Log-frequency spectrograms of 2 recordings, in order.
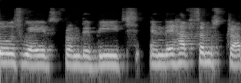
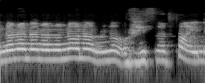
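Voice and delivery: frantic refusal; 5 semitones higher, faster than usual. Retold or imitated. Refusing guide's reassurance.

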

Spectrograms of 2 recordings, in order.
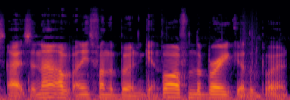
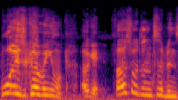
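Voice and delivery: high, loud startled yell; loud frightened outburst; panicked shout; 9 semitones higher, 6 dB louder, faster than usual. Real, not acted. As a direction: shout it in real alarm. Scared by sudden ghost event.

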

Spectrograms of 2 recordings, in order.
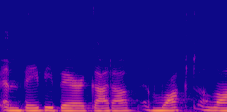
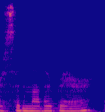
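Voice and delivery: ordinary delivery, nothing marked

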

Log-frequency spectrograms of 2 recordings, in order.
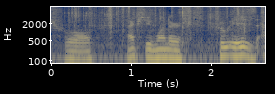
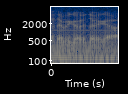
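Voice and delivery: whispered; 12 dB quieter, much faster than usual. Real, not acted. Soothing card into sleeve.

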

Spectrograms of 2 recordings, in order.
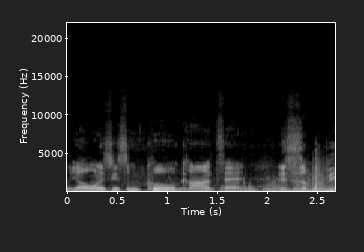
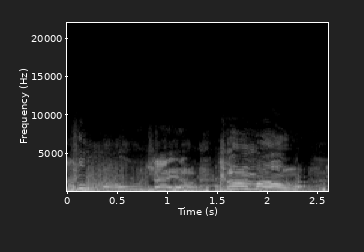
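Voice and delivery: excited; much slower than usual. Real, not acted. Cheering the fish in.

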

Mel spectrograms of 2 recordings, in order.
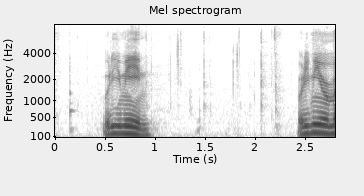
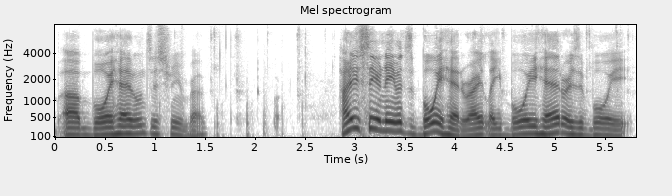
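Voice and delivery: normal talking voice

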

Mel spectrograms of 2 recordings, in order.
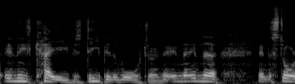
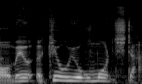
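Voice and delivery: mock Cockney growl, East End style; East End accent; 5 semitones higher than usual. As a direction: do a Ray Winstone East End hard man, lightly. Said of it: "Ray Winstone is a good old East Ender".

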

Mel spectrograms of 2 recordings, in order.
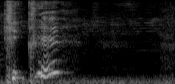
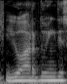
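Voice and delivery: ordinary talk

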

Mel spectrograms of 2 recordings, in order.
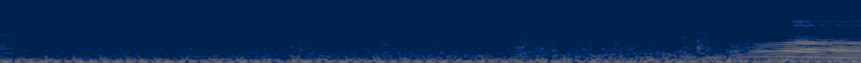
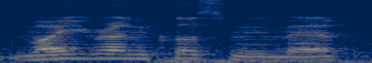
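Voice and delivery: usual speaking voice

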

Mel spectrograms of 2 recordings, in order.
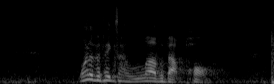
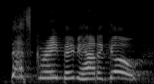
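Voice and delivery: wife's voice; 10 semitones higher, 4 dB louder than usual. Retold or imitated. Wife answering on phone.

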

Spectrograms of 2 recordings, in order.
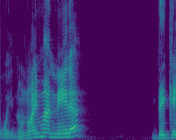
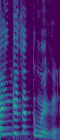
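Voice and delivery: mock squeal; 14 semitones higher, 4 dB quieter, faster than usual.

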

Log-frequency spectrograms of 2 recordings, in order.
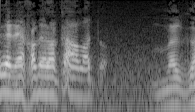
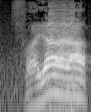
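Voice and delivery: σφαλιάρα drawn out slow and much louder; loud echo; 10 dB louder, much slower than usual. Acted. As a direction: bellow σφαλιάρα back as a threat. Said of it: "καμιά σφαλιάρα".

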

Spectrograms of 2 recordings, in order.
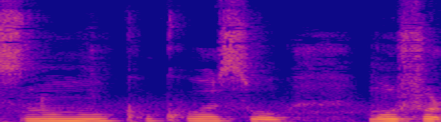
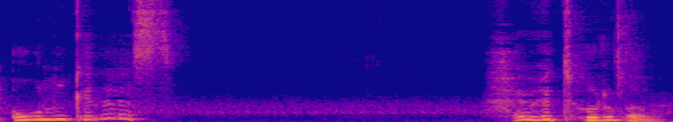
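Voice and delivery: much higher squeaky cute voice; funny voice; 12 semitones higher, 4 dB louder than usual. Pretend. Squealing over an adorable craft gift, higher funny voice. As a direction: gush like a cartoon. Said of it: "I keep putting on a funny voice".

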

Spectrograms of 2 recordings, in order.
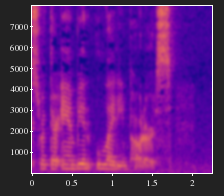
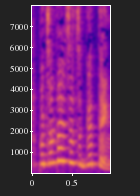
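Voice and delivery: much higher, louder and fast through a laugh; 12 semitones higher, 9 dB louder, much faster than usual. Real, not acted. Vlogger laughing about being influenced to buy things.

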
